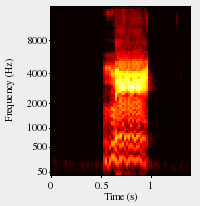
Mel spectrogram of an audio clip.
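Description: A goat bleating once, a loud, wavering, nasal cry lasting about half a second, standing alone against silence.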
